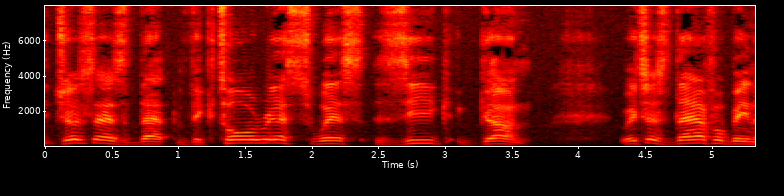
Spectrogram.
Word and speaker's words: Sig: Special Forces is a zig zawa automatic SLG from Switzerland and for every german-speaking person it's obvious that the zig gun is being pronounced as Zig meaning Victory as in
